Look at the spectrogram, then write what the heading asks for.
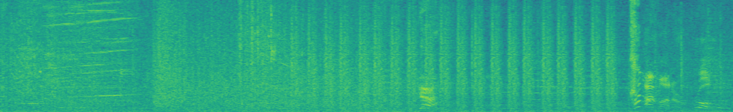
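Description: Sustained rapid gunfire in the Xenoblade Chronicles X video game, a dense stream of shots and booming impacts running continuously at close range, with bursts of mechanical effects over the top.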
